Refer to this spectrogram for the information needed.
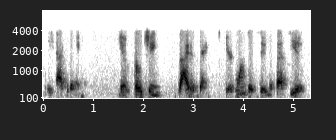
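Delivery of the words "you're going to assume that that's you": ordinary talk, nothing marked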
